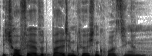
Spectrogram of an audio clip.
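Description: A woman's voice: medium pitch, quick pace, darkish tone, close to an everyday voice. Indignant male priest, as a woman reader puts him on, scornful, storybook. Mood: earnest. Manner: self-assured, scornful. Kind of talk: audiobook character voice.

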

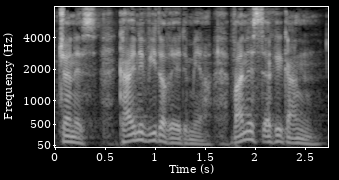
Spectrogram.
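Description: A man's voice: lowish voice, big pitch swings, fairly quick, husky, voice pushed up. A man voicing a curt, domineering middle-aged mother who scolds her daughter over the phone, in a brusque, bossy manner. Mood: curt, scolding.

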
